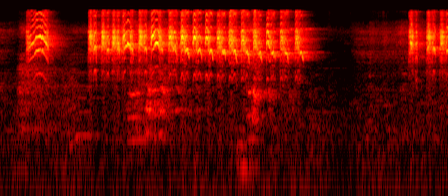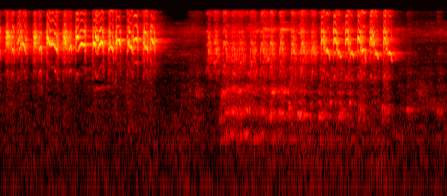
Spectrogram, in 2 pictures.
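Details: Sunbird calling to companions, said to be starting to call energetically: three long bursts of very high, rapid, buzzy trilling, each about two seconds, separated by short pauses, with a brief sharp chirp at the start.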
